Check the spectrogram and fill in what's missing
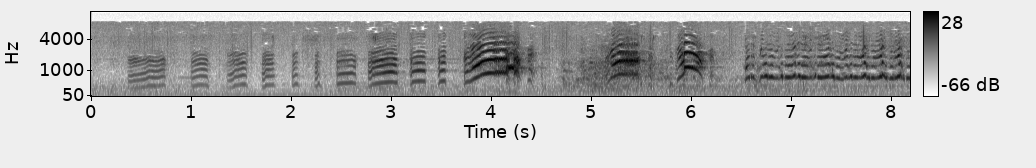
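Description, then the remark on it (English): Olivia de Havilland imitates barnyard animals: a quick rhythmic run of short clucking calls, then several louder wavering squawks, ending in a sustained, trembling bleat-like cry. “That was Olivia de Havilland's idea of a barnyard.”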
